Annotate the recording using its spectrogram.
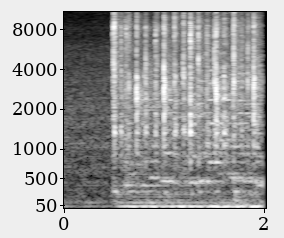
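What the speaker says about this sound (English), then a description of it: "I can barely keep up with this on keyboard" Rapid computer keyboard typing used to play Dance Dance Revolution, a dense stream of clicky key presses that bursts in loudly after a brief quiet start and keeps a fast, uneven rhythm over a low background hum.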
